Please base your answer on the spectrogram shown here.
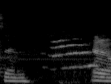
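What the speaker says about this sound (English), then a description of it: "whose cat is that? That's our cat." A house cat meows during a live show, its tonal cries rising and falling between and under a person's nearby talk.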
